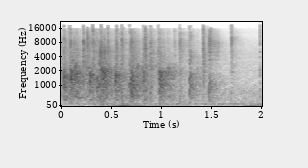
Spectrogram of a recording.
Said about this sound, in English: Give him a hand clap. Amen.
